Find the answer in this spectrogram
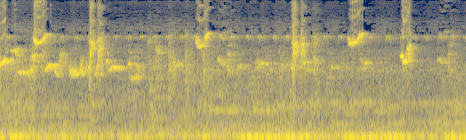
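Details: Oriental magpie-robin song: varied whistled notes and quick twittering runs with sharp clicks, over a steady low rumbling background.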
